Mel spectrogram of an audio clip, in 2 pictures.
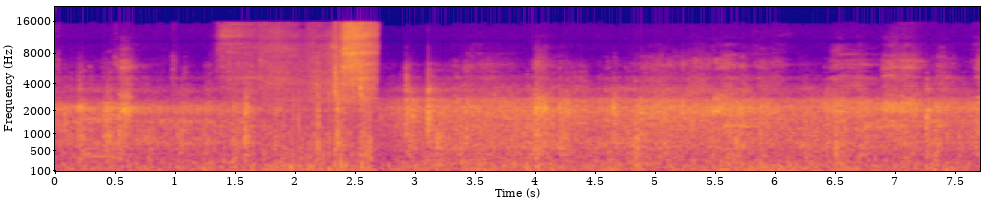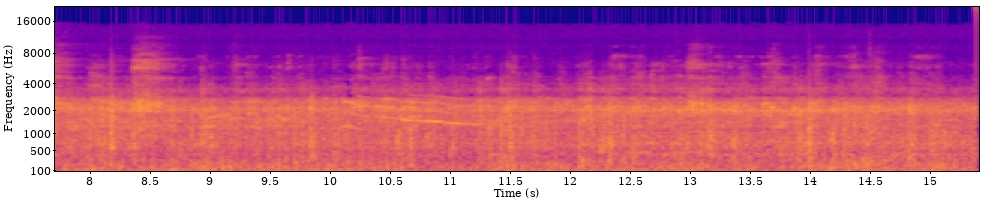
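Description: Passenger train running at speed, heard through an open carriage window: a steady rumble and rush of wheels on the track, with scattered clicks.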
